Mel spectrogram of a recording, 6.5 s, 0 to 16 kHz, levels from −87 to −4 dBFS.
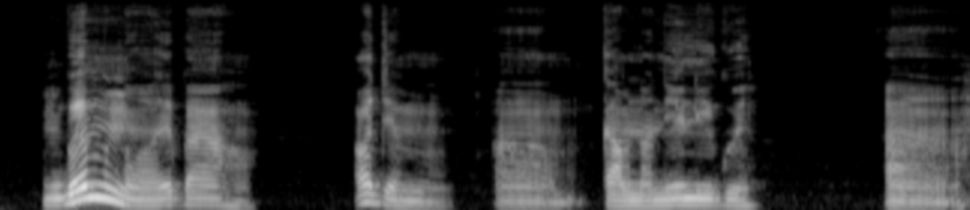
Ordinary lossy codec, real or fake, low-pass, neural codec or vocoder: MP3, 96 kbps; real; 14.4 kHz; none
